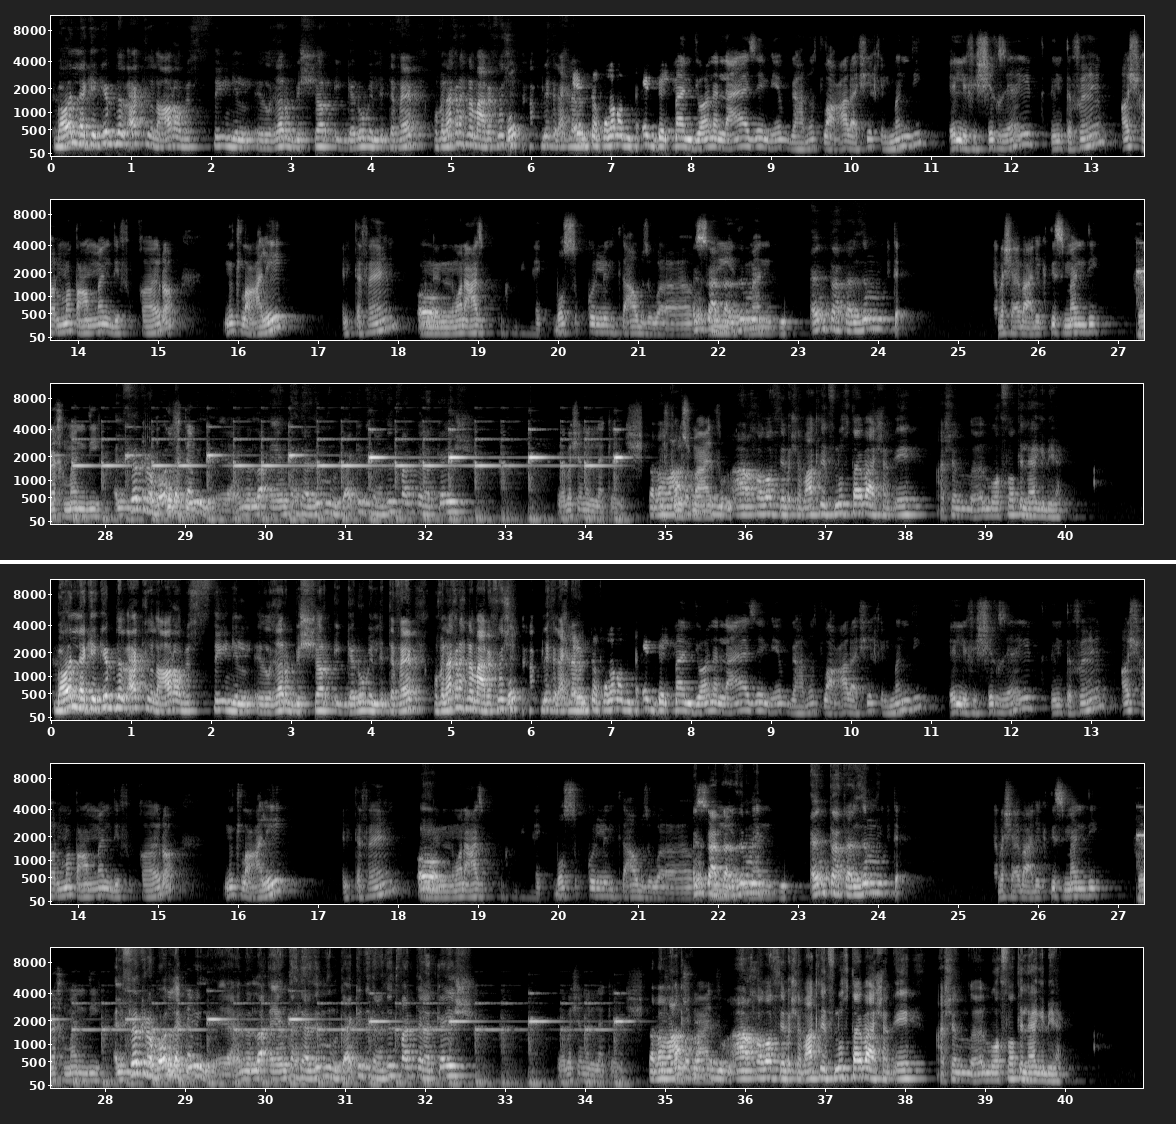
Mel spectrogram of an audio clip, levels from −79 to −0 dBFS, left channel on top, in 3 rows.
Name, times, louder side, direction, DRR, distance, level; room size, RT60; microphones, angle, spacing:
voice 1, 0.0-5.8 6.1-6.7 18.2-18.6 21.7-22.7 23.2-24.2 28.1-32.6 34.8-40.0, right 4 dB, 50° right, 0.4 m, -23 dB
voice 2, 6.5-10.9 11.2-15.2 15.8-16.6 17.3-19.1 19.7-22.9 25.4-26.7 27.2-27.9 28.7-29.3 33.7-35.8, left 2 dB, 25° left, 0.4 m, -28 dB
sound 1, 27.2-34.5, left 7 dB, 65° left, 1.5 m, -23 dB
12.5 x 10.5 x 4.5 m
head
